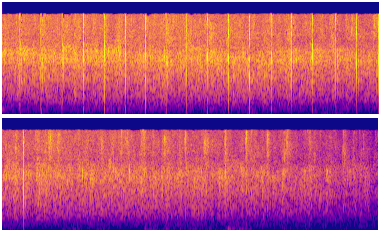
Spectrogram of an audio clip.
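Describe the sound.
Audience applause welcoming Canada's federal finance minister as he is introduced to speak: many hands clapping in a sustained, dense roar with sharp individual claps standing out, gradually thinning and fading over about nine seconds.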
